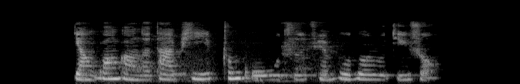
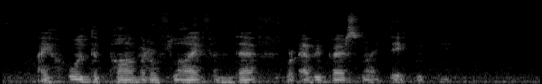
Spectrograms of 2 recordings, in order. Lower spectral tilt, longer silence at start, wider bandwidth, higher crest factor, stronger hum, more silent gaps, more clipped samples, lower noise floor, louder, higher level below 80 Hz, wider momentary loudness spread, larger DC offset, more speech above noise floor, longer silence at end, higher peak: second, -4 dB/octave vs -6 dB/octave; first, 0.75 s vs 0.05 s; second, 8 kHz vs 12 kHz; about the same, 20 dB vs 18 dB; neither; neither; neither; first, -86 dBFS vs -55 dBFS; first, -27 LUFS vs -35 LUFS; second, -72 dBFS vs -62 dBFS; second, 10 LU vs 14 LU; neither; first, 59 dB vs 21 dB; first, 0.8 s vs 0 s; first, -8 dBFS vs -18 dBFS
